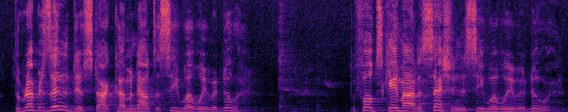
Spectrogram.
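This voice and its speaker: Bright, sharp tone from a man with a fairly high pitch and lively intonation, in audible room echo. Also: moderate pace. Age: 70s. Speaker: pastor. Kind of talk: sermon. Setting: church. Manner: animated.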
